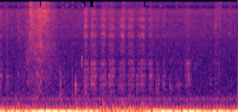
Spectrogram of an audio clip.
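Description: A colored pencil scratches across paper in quick, quiet, uneven strokes, a soft close-up rasp while coloring in a cartoon drawing.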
